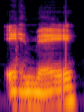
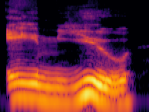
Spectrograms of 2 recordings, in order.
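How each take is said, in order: First: "aimer" said with an A sound at the end; "aimer" pronounced as "ay-may"; correct French pronunciation. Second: "A Mew" with a "myoo" ending; "A Mew" said as "ay-myoo", wrongly for [name]; mispronounced name. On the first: Shown as a demonstration. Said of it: "it makes the A sound". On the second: Retold or imitated. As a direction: imitate a boss botching the name as "A Mew". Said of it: "my boss would call me".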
